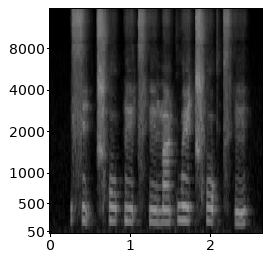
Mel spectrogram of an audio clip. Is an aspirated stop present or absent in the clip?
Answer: present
